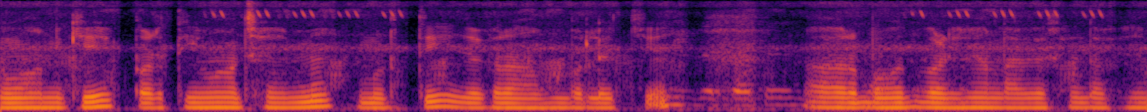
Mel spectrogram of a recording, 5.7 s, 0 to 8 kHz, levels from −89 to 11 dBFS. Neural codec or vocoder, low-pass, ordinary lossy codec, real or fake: none; none; none; real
